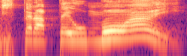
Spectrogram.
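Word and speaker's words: στρατεύομαι: La palabra que aquí se traduce como militar proviene del griego y tiene una pronunciación un poco extraña, pero se pronunciaría strateumo que significa servir como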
